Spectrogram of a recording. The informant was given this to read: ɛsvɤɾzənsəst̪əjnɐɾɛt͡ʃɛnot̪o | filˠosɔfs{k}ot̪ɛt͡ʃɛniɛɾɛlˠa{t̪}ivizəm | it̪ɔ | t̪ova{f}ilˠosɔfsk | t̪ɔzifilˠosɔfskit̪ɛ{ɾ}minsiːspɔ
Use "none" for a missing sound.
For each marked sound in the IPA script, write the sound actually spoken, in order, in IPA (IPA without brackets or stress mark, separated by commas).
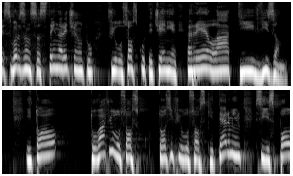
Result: k, t̪, f, ɾ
